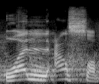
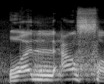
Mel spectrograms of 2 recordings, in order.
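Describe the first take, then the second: No difference in how they are said.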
